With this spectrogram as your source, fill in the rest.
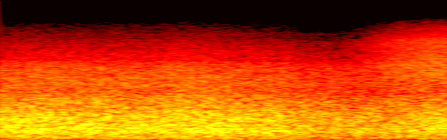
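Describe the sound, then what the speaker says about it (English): Steady, loud rushing roar of a waterfall flowing in Scotland, a dense continuous wash of water noise with no pauses and no talking. "That is a proper waterfall flowing."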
